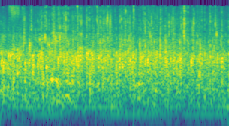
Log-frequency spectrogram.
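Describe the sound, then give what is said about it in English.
A crowd at a gathering at UNC claps steadily and loudly throughout, a dense wash of many hands applauding with no pauses and no one speaking over it. “Now give another round of applause for Jeremy.”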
